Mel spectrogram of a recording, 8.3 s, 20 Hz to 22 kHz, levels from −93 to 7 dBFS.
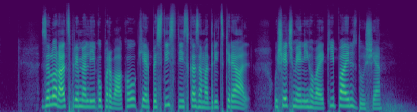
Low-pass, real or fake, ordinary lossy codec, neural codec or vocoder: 19.8 kHz; fake; none; codec, 44.1 kHz, 7.8 kbps, Pupu-Codec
